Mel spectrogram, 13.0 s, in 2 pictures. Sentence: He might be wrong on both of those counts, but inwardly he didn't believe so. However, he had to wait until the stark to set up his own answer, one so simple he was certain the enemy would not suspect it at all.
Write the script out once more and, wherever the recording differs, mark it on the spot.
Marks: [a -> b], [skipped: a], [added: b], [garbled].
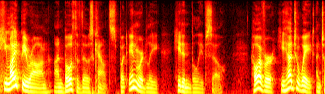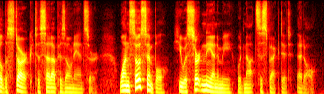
He might be wrong on both of those counts, but inwardly he didn't believe so. However, he had to wait until the stark to set up his own answer, one so simple he was certain the enemy would not suspect it at all.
